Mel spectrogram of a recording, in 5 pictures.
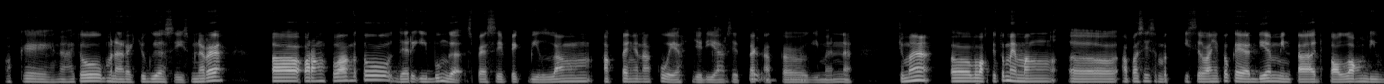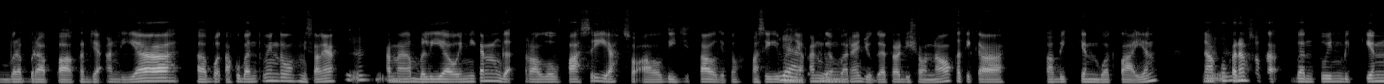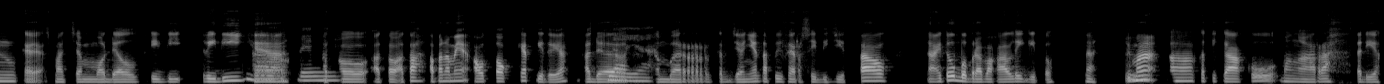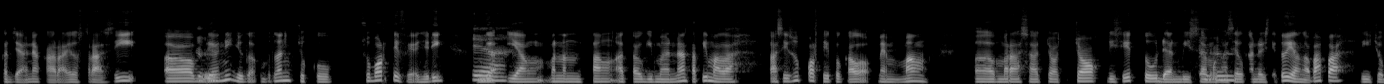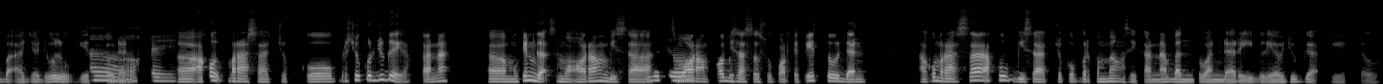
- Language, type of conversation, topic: Indonesian, podcast, Ceritakan kegagalan yang justru menjadi titik balik dalam hidupmu?
- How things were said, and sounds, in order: "beberapa" said as "berberapa"; tapping; in English: "3D 3D-nya"; in English: "support"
